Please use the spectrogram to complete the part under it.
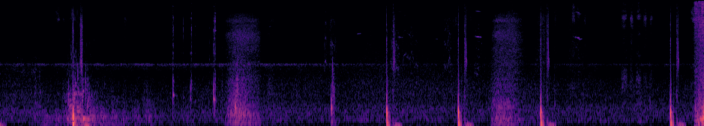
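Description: A horse snorts softly.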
